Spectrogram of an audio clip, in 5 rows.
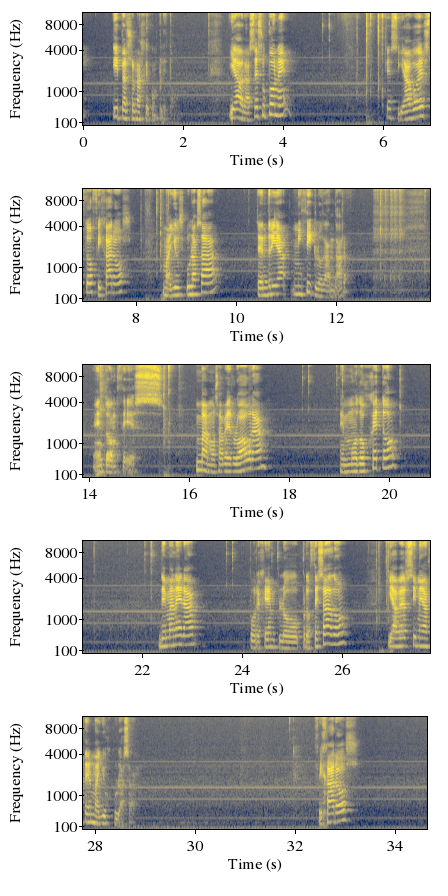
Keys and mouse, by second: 2.9-6.6 drag, 8.3 alt+a, 11.5 Escape, 12.7 middle click, 12.8 click, 13.0 click, 15.1 middle click, 15.3 Tab, 18.1-19.8 drag, 20.0-21.8 middle drag, 23.5-26.7 drag, 26.7 alt+a.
